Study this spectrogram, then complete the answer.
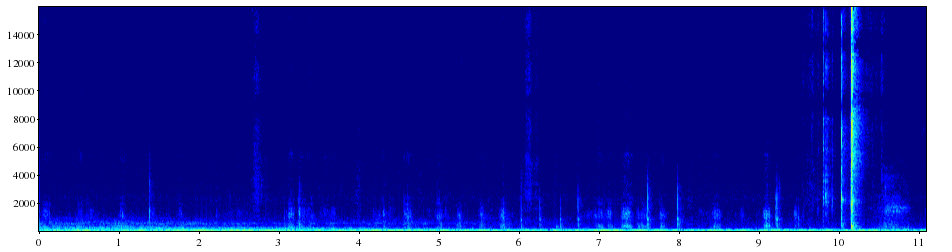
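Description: A pen writes in a paper planner, close and steady, with quick scratchy strokes and taps over a low background hum and no talk.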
